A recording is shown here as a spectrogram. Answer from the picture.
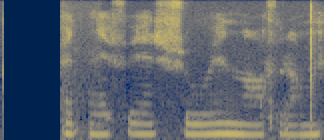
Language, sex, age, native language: Icelandic, male, 8, Icelandic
